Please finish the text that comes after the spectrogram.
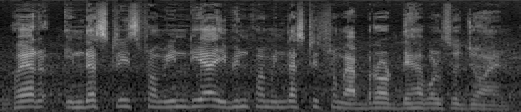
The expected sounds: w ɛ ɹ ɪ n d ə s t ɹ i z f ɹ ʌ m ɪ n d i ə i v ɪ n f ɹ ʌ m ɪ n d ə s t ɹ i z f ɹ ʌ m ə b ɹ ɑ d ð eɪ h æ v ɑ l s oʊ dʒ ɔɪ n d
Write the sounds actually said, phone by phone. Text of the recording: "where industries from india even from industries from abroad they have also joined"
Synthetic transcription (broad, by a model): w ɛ ɹ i n d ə s t ɹ i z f ɹ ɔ m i n d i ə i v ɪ n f ɹ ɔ m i n d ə s t ɹ i s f ɹ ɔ m ə b ɹ ɑ d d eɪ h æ b ɑ l s oʊ dʒ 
